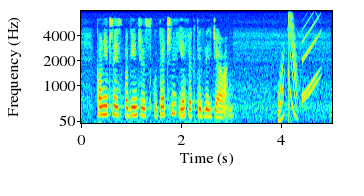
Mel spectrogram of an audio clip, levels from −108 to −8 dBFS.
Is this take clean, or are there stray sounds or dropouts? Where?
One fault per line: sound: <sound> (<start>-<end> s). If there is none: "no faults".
sound: chirp (3.9-4.8 s)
